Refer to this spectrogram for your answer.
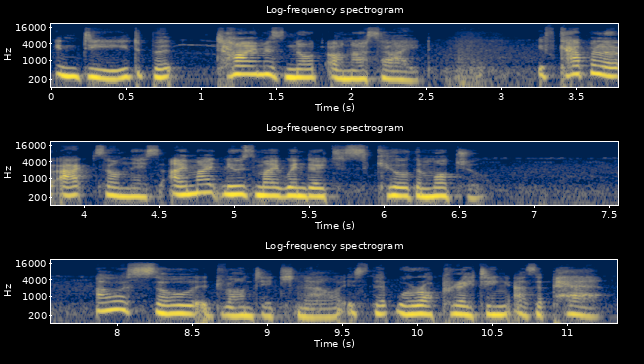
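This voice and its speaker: An actress voices a composed, determined young heiress agent in a video game, speaking in a measured, formal, deliberate way with a resolute mood. Her female voice is on the high side and sounds natural.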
